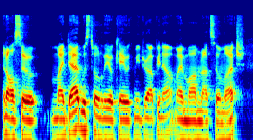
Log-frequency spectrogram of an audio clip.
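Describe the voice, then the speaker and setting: A man in his thirties from the United States, a startup founder guest telling his story in a relaxed, casual way with plenty of fillers. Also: mid-range voice, fast talker. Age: 30s. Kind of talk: casual podcast interview.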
